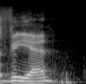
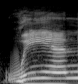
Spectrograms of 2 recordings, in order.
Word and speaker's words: Wian: His name is VN, right? – VN. – So he's South African and it's spelled W-I-A-N, right? So like car play will be like... It'll be like, Wien is calling you.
